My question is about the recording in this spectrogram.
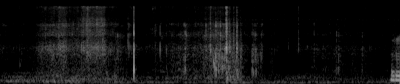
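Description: Rustling and handling noise from a wicker basket of mushrooms being moved about, in two bursts, with one sharp click a little over a second in.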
